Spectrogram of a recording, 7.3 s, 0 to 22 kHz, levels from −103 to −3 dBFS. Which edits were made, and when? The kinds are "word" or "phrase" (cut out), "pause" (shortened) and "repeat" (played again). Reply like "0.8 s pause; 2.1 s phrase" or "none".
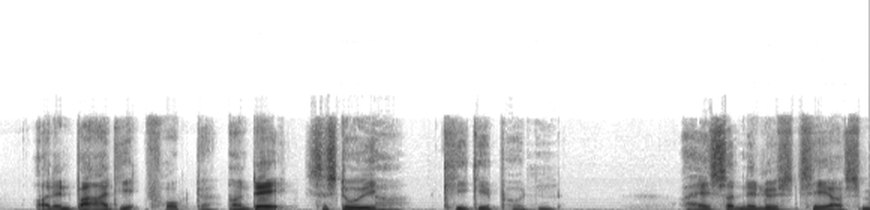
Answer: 1.2 s phrase; 1.9 s pause; 2.5 s pause; 3.1 s word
